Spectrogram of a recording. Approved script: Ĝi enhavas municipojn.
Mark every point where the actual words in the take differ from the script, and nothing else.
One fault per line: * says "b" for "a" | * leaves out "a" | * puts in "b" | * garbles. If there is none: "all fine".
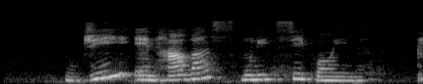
all fine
